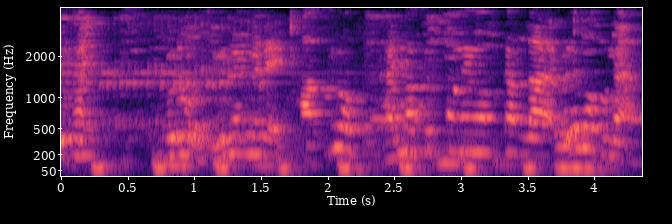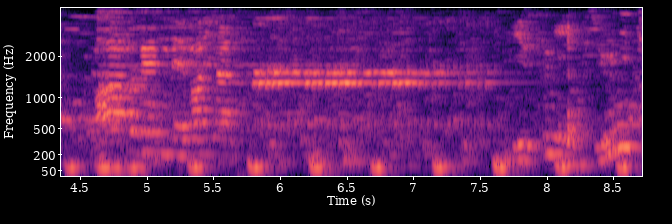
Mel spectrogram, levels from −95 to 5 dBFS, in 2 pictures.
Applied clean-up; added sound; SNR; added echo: classical method WPE with log-MMSE.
